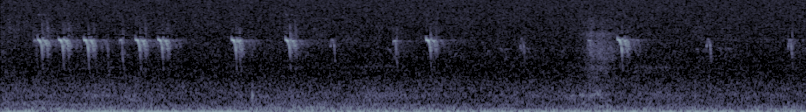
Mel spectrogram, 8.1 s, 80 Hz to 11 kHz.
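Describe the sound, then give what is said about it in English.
Wild birds coming in at 9:22 a.m. give type 2 calls: short, high, clipped chirps in a quick cluster at first, then scattered singly. A steady low rumble runs underneath, and no one speaks. “wild birds coming in. Sounds like type 2.”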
